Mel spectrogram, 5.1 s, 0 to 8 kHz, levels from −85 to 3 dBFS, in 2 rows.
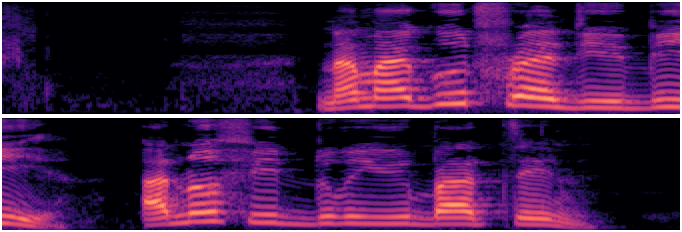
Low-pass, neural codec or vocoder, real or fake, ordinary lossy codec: none; none; real; none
